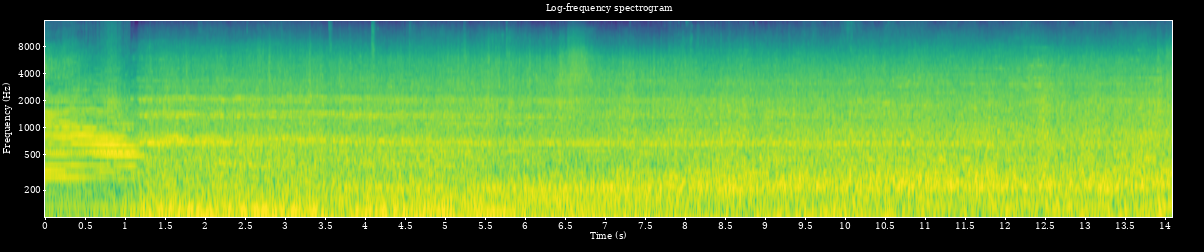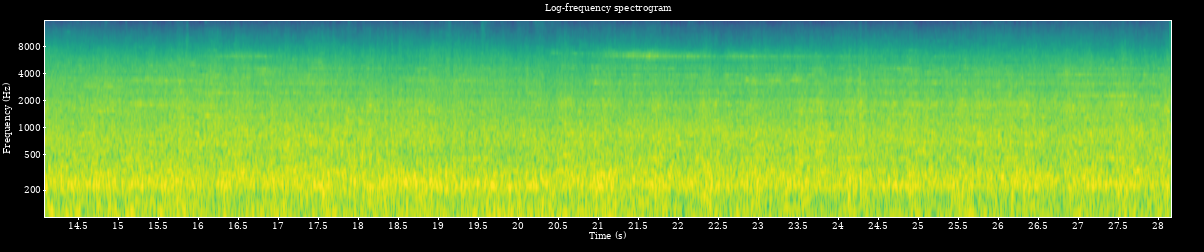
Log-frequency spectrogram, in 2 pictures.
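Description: A freight train horn sounds for about the first second, dropping slightly in pitch as it trails off. The cars of a BNSF double-stack intermodal train follow, rolling steadily past close by.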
